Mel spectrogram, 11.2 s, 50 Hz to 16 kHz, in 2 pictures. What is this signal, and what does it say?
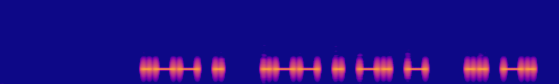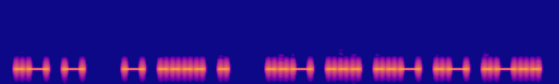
Morse code, heard as a keyed tone, about 21 wpm, 700 Hz. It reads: WE WENT IN AT THE USUAL
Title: Sentences from Top 1000 Words - Review Part 2 - 20wpm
